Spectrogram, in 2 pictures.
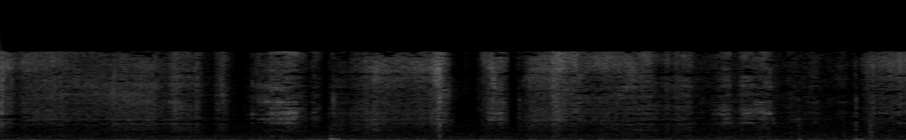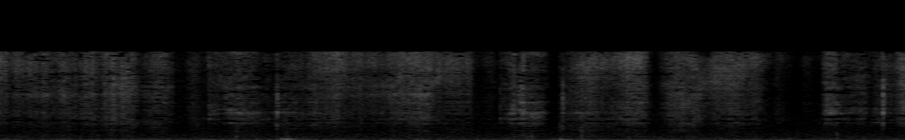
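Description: A flat blade repeatedly scrapes the surface of a round, solid, orange and purple marbled dry soap bar held in the hand, lifting powdery curls. The result is a bright, dry, raspy scraping that runs almost continuously, with short strokes swelling and fading and soft low taps underneath.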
